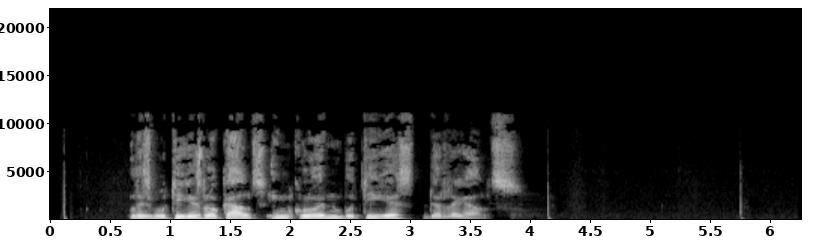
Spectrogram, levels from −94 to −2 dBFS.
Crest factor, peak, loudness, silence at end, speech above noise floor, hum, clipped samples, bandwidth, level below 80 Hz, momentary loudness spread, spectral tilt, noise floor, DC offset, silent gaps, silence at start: 20 dB; -2 dBFS; -20 LUFS; 2.4 s; 60 dB; none; under 0.1%; 11.5 kHz; -68 dBFS; 12 LU; -6 dB/octave; -79 dBFS; under 0.1%; none; 0.65 s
